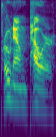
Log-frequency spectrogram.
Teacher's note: you have the alliteration you have the strong plosive the per sound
